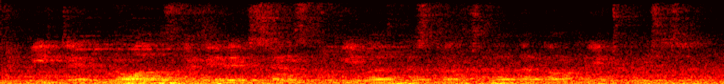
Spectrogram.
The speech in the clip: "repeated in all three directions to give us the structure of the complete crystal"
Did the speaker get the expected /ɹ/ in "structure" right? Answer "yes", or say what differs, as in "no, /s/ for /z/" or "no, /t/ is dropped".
no, /ɹ/ is dropped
